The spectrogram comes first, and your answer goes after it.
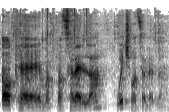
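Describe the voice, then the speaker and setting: A woman's voice: rumbling low, expressive, fairly quick, creaky. A woman with an Italian accent giving casual reaction commentary, sarcastic and mock-horrified, often exclaiming. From Italy. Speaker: reaction video host, pizza chef.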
